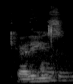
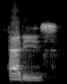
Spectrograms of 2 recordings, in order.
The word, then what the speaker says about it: Cadiz: name of your city Cades Cades it's c a c a d i z Cades all right all right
